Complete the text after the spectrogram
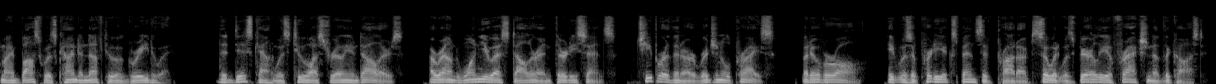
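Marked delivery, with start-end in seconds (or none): none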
